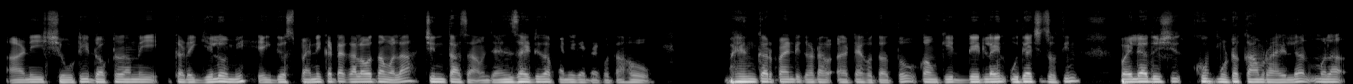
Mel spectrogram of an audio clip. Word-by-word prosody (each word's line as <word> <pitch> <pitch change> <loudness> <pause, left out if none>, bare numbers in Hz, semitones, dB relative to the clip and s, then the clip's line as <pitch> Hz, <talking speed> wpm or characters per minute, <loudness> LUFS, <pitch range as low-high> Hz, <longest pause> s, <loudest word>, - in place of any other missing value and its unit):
आणि 110 +2 -1
शेवटी 105 +3 -1
डॉक्टरांनी 115 -1 -1 0.2
कडे 110 -2 -1
गेलो 125 +3 +4
मी. 115 +5 +3 0.2
एक 100 0 -3
दिवस 115 -1 -2
पॅनिक 115 +2 -1
अटॅक 125 0 -3
आला 120 +1 +1
होता 125 0 +1
मला, 115 +6 -1 0.2
चिंताचा 115 -6 +1
म्हणजे 95 +3 -5
अँनक्झाइटीचा 120 +2 +3
पॅनिक 105 0 -2
अटॅक 95 -1 -8
होता. 95 +1 -9
हो. 100 -4 -3 0.8
भयंकर 125 +1 +6
पॅनडिक 115 -2 -1
अटॅा 110 0 -3 0.2
अटॅक 105 +1 -4
होता 100 0 -5
तो. 130 +2 -4
काऊनकी 115 -1 -1 0.2
डेडलाईन 120 +1 +3
उद्याचीच 125 +1 +2
होती, 125 +7 -1 0.5
पहिल्या 120 +2 +7
दिवशी 125 +2 +1 0.2
खूप 130 -3 +1
मोठं 120 +2 +4
काम 110 -1 +1
राहिलं. 105 +4 0 0.2
मला 120 0 0
115 Hz, 165 wpm, -23 LUFS, 105-120 Hz, 0.8 s, पहिल्या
